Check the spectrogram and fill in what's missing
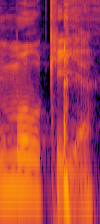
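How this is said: The first vowel sounds like 'u'. This is how it is said locally. "here you will say mulkiya"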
